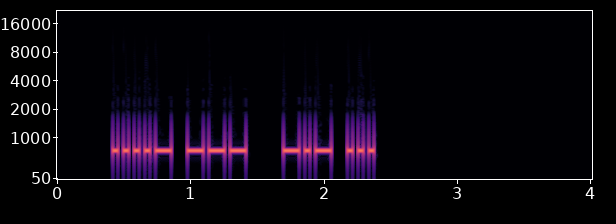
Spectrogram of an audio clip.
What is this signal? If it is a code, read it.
Morse code, heard as a keyed tone, about 30 wpm, 700 Hz. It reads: 4O KS
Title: Winter Field Day Exchanges Encore 30wpm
